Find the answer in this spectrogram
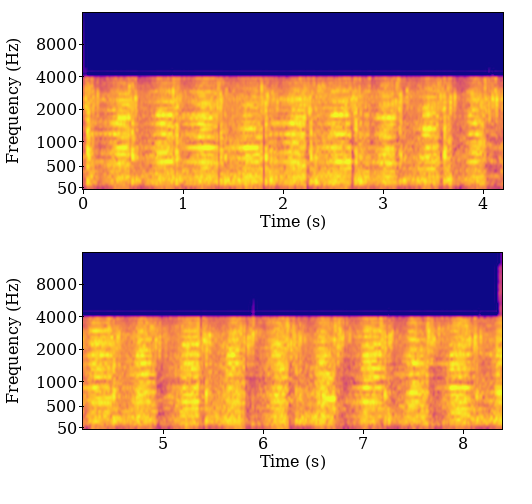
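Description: Live Italian folk dance music led by an accordion, with a steady beat.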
